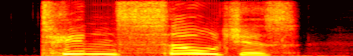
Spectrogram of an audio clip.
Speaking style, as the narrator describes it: a little boy cried

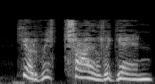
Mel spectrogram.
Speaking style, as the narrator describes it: cried in her excitement

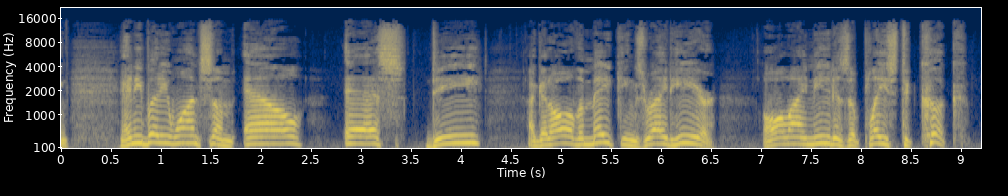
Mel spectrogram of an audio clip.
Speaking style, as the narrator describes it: a road person came in shouting

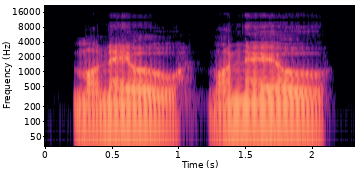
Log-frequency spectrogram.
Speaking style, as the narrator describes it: Leto said, his voice low and resonant

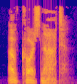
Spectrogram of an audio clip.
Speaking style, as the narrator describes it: Elias growled

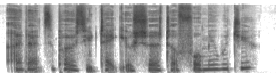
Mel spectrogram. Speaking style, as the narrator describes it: She murmured

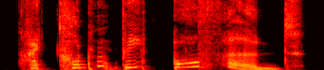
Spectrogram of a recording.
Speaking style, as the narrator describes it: she snapped

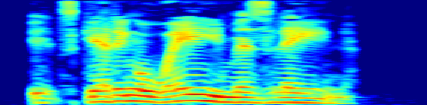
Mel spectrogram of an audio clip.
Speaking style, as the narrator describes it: Barons growled behind me

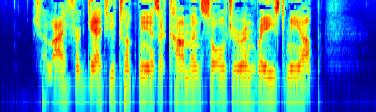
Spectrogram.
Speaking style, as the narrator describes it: the hawk said loudest of all

